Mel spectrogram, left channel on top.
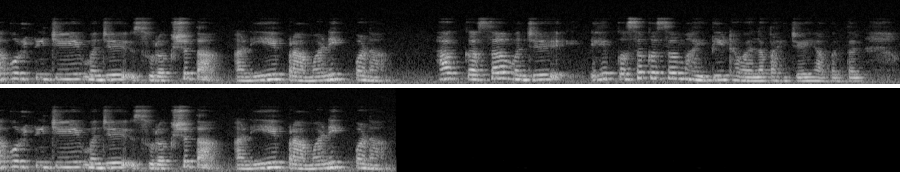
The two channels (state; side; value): drops out; right; at 4.0 s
